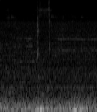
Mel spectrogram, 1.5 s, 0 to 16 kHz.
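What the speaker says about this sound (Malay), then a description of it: "Kita boleh nampak ada banyak kereta yang lalu lalang." Cars rolling past at Pasar Borong Nilai 3 wholesale market, a brief low engine rumble with two soft surges as vehicles go by nearby.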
